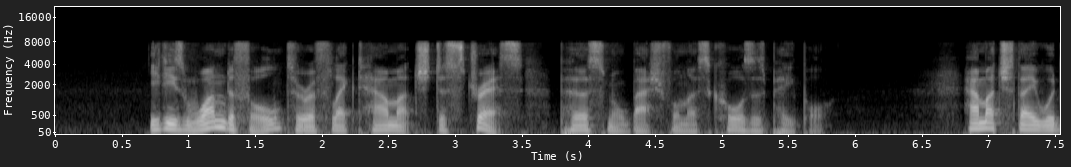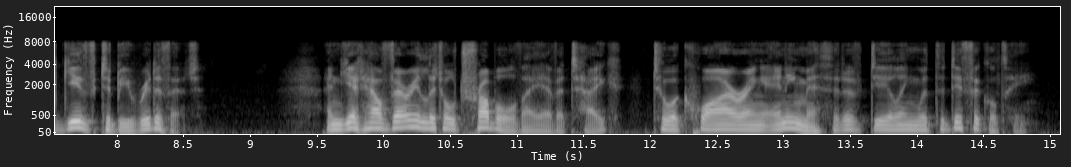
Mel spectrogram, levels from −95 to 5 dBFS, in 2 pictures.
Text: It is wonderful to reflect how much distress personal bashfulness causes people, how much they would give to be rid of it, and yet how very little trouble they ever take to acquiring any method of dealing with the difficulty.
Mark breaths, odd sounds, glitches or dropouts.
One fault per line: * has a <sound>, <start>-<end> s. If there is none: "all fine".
all fine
